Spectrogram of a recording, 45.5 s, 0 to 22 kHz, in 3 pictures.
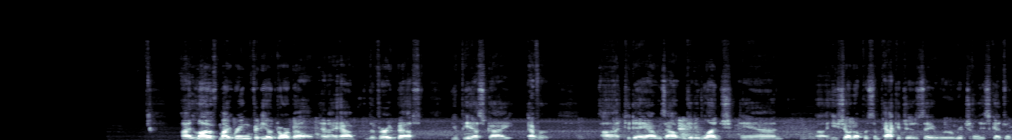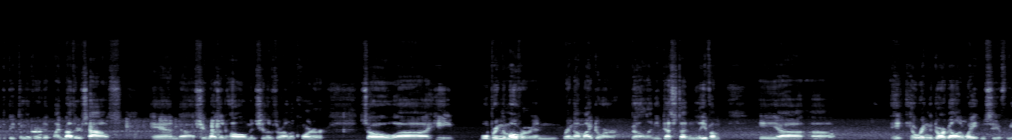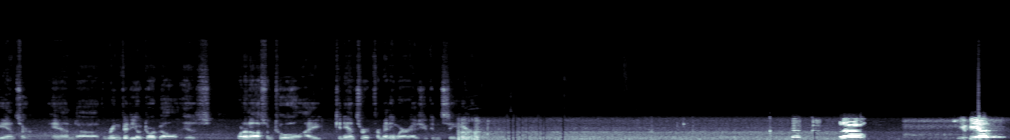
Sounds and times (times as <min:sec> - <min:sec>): Speech: 0:02.8 - 0:08.3, 0:09.0 - 0:26.0, 0:26.6 - 0:27.7, 0:28.6 - 0:37.6, 0:43.0 - 0:43.4, 0:44.7 - 0:45.3.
